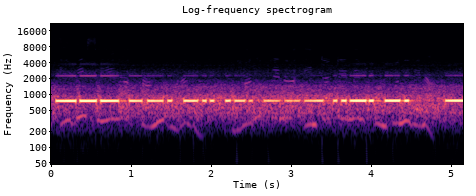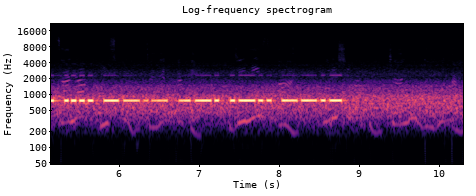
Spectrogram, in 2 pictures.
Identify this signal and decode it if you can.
Morse code, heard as a keyed tone, hand-sent with a straight key, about 24 wpm, 760 Hz, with heavy radio static, fading, a narrow filter, room echo and speech in Santali. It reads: OGDROFN THQGLQ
